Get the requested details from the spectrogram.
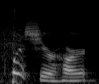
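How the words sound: It is said warmly and sincerely.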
